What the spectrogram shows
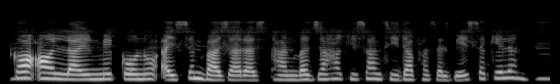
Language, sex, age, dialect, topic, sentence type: Bhojpuri, female, 25-30, Western, agriculture, statement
